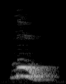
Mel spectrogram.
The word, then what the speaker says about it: 木: as timber Wooden house The pronunciation of 'wood' is mù mù Its initial is 'm' And its final is 'u' Its tone is the fourth tone Let's read it together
